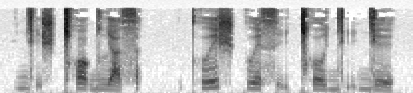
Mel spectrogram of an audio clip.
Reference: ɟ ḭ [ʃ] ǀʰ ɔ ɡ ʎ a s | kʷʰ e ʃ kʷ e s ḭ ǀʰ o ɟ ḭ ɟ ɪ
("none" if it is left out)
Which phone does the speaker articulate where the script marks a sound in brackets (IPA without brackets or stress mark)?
ʃ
